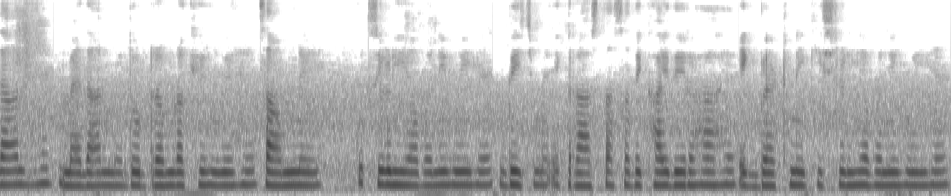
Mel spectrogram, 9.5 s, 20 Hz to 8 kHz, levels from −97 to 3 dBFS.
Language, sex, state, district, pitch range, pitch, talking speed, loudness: Hindi, female, Jharkhand, Jamtara, 195-205 Hz, 200 Hz, 195 wpm, -33 LUFS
